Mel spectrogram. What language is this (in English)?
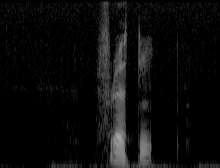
Norwegian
